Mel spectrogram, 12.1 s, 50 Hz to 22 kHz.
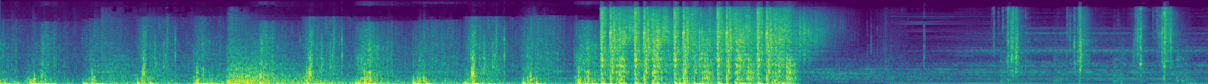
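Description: Gunfire in Fallout 4, including shotgun blasts, as a dense run of loud sharp shots over heavy game noise, which then drops to near quiet with a few isolated clicks and pops.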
